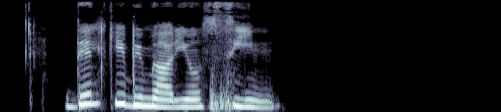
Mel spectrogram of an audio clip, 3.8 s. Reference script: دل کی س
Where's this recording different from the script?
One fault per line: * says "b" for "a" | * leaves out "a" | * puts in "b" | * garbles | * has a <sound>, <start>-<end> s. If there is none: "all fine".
* puts in "بیماریوں"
